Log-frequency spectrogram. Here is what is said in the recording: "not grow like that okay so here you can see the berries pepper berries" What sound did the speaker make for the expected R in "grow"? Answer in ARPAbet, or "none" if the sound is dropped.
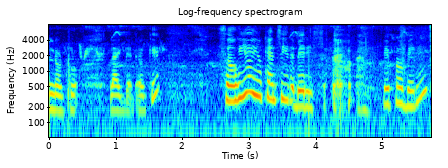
none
